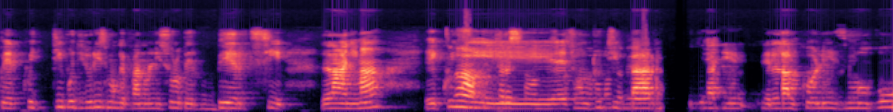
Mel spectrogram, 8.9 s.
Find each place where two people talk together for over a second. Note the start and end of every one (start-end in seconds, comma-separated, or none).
4.5-6.5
